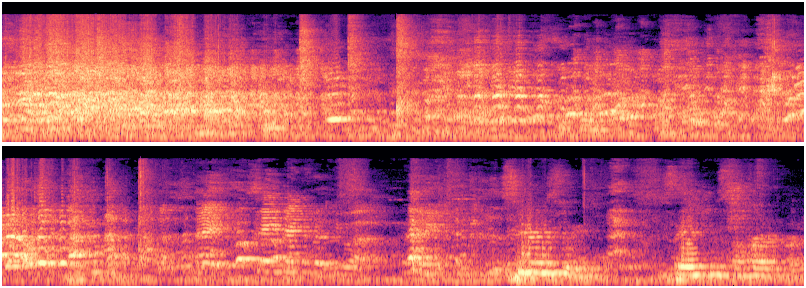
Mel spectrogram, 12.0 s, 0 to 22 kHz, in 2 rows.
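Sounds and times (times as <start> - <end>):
audience laughing: 0.0 - 7.6.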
